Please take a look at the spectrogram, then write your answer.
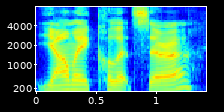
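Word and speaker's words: Jaume Collet-Serra: And the director of this, how do you pronounce his name? Yame Colette Serra.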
